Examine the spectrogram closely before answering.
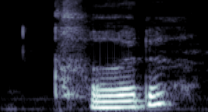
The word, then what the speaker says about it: could: the K being silent could the L is silent here walk the L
